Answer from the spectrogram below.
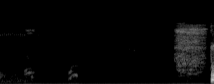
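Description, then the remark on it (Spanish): A couple of faint breathy catches, then a loud, sharp sneeze burst, cut off by another abrupt burst right at the end. “también es un estornudo, ¿eh?”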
